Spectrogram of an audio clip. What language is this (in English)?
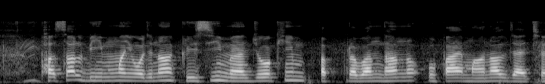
Maithili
